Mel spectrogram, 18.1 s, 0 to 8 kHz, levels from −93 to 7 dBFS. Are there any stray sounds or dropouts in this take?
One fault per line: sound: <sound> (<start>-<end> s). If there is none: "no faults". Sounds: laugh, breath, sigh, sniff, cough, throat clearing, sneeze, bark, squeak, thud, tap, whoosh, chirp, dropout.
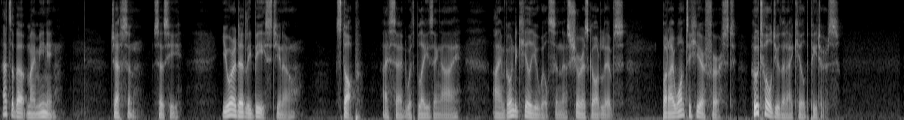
no faults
